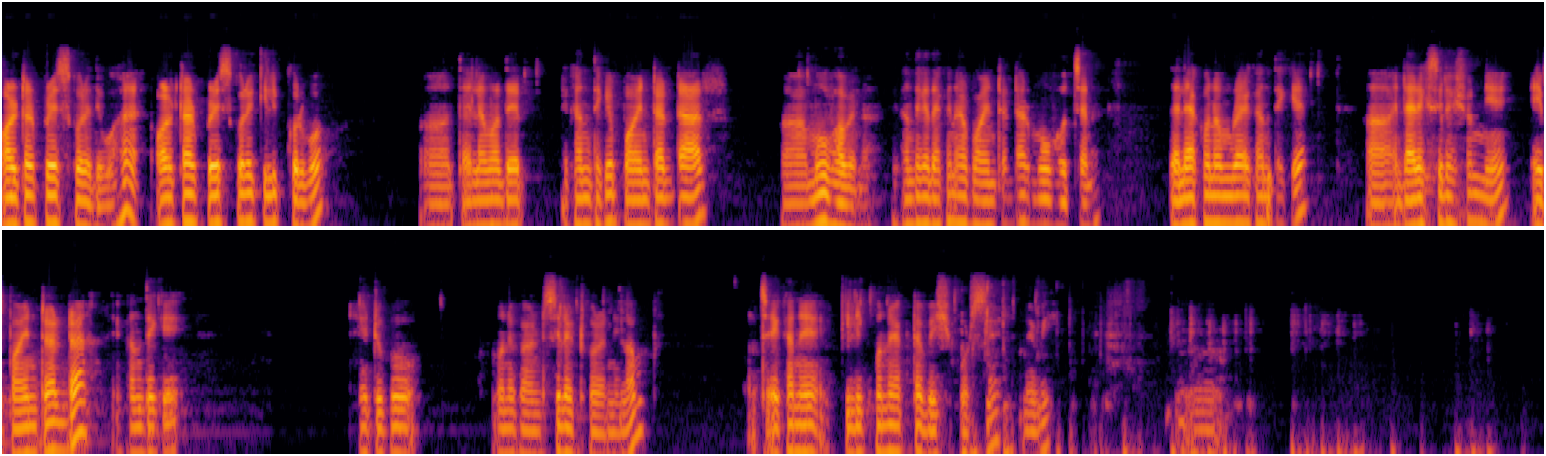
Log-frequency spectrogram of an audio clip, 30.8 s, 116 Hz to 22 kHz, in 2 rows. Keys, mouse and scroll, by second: 7.9 alt+click, 14.1-16.9 alt+scroll up 1, 23.2 alt+scroll up 2, 26.1 ctrl+z, 26.3 ctrl+z, 26.4 ctrl+z, 26.5 ctrl+z, 27.1 ctrl+z, 27.4 ctrl+z, 27.8 ctrl+z, 28.3 ctrl+z, 28.4 ctrl+z, 28.6 ctrl+z, 28.8 ctrl+z, 28.9 ctrl+z, 29.4 ctrl+z, 29.6 ctrl+z, 30.0 ctrl+z, 30.1 ctrl+z, 30.4 ctrl+z, 30.7 ctrl+z.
